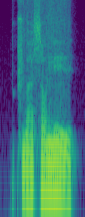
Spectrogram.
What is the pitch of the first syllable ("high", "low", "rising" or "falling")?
rising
